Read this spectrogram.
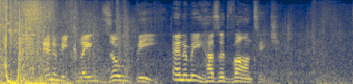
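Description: A young man speaks close to a microphone.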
